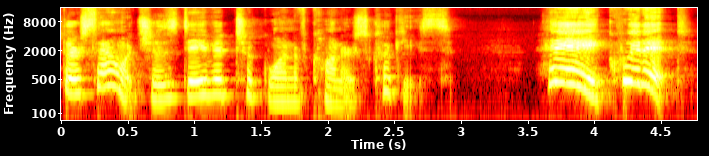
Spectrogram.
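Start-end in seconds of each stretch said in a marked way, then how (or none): 3.6-4.7 put-on high, louder kid's quit it; boy telling off a cookie thief; annoyed protest. A narrator's reading. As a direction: snap at him to stop. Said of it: "said Connor".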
